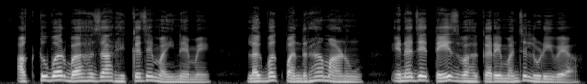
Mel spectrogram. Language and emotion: Sindhi, neutral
